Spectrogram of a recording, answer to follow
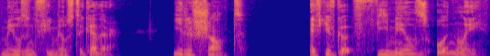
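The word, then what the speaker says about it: chantent: l l e s c h n el shant okay let's go through the whole of this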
